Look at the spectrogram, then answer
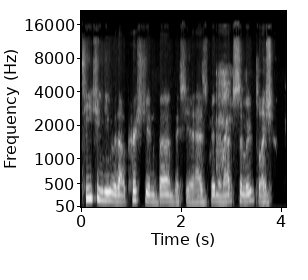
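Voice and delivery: dry ironic tone. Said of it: "You can hear the sarcasm".

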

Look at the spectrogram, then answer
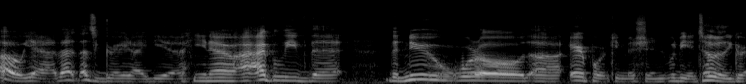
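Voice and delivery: put-on disgruntled worker voice. A speaker imagines the people who chose the dedication marker, in a disgruntled worker voice. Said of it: "I'm going to stop doing the voice now".

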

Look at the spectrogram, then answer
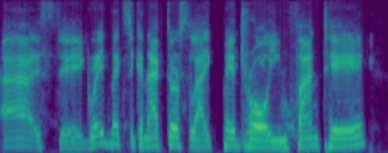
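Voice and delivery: put-on English-accented voice. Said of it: "Así decía".

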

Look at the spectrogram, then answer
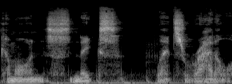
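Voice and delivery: odd, unfamiliar, slow whispering voice. Game narrator voicing the town mayor addressing the snakes; strange whispering voice. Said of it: "speaks in a strange, whispering voice".

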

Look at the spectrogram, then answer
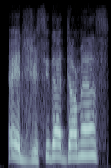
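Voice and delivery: loud, high-pitched shout. Calling out in character to another character during a fight: in-character shout. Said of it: "I'll shout".

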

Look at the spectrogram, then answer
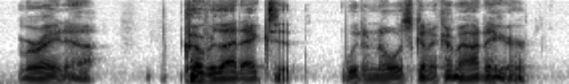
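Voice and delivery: low, deep, gruff in-character voice. A game master shows how he gives orders in character to his players: gruff Zeral voice. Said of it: "I just kind of get more gruff like this".

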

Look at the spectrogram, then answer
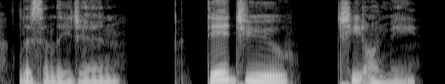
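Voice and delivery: grave, serious, very low voice. Describing a video, the speaker quotes an actress sitting on the bed: retelling a serious low tone. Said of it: "Serious, really low tone".

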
